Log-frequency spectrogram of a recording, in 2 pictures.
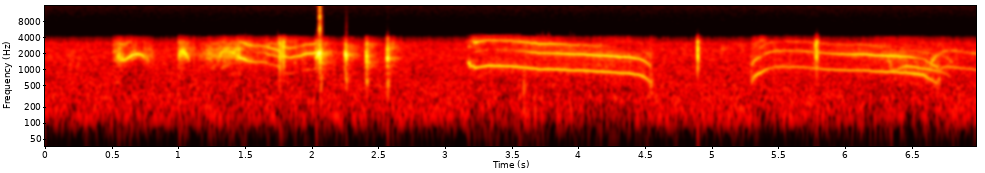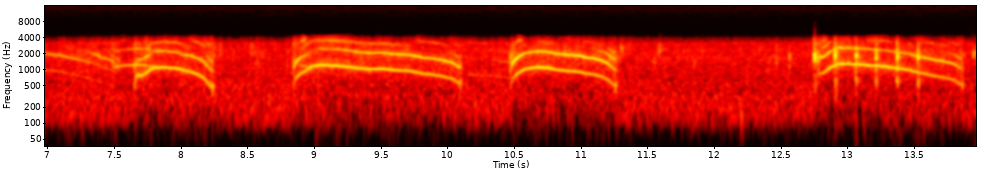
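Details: Almost three-week-old female Siamese kitten exploring and frightened, giving a busy run of meows: short chirpy cries early, then longer descending wails and overlapping arched calls, some sliding downward, with a few clicks and brief pauses between.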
